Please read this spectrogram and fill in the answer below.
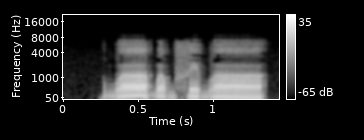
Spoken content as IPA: bʌː ɓʌbfebʌː

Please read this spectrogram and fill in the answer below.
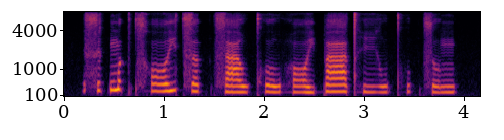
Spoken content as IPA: sɪ˨˥k̚mɐ˥k̚t͡sʰɔː˨˥j t͡sɐ˨k̚saː˨˩w kʰo˨˩whɔː˨˩j paː˧t̪ʰiː˨˩w kʷʰɪ˧k̚sʊ˧ŋ

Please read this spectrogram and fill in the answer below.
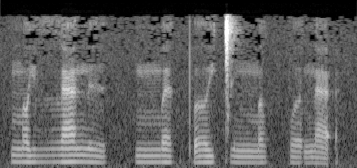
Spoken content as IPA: nʌjlːæ nɪ | mːɛːkpʼəːj ǀinːʌlpːəːlnæʔ

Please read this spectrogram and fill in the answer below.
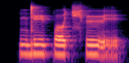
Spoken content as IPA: ndy pot͡ɕʰʉr

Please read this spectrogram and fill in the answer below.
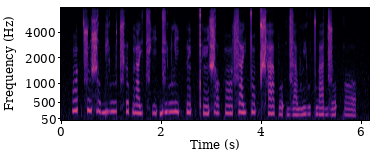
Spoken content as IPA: ɔ̃˦t̚t͡su˦ɕo˥˧ bju˧ t͡sʰə˦p̚ŋa˧j t͡sʰi˨ʔd͡zju˦li˦ʔ pẽ˦t̚ pʰẽ˧ɕɔ˥˧ kɔ̃˧sa˦jt̪ɔ̃˦p̚t͡ɕʰa˧ po˨ʔd͡za˨˩wlju˧t̪wa˧ d͡zo˨ʔkɔ˨˩

